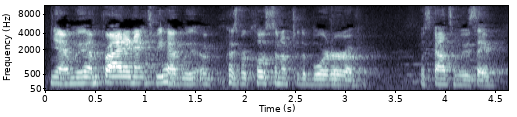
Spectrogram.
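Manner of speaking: normal talking voice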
